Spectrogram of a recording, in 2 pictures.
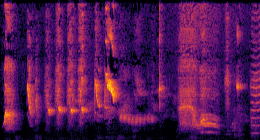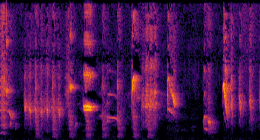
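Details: Black-winged myna (cucak keling) in energetic, sustained song, described as gacor teler: dense run of loud chirps, squeaky whistles and harsh buzzy notes crowded into rapid bursts with brief pauses, no other sounds.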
